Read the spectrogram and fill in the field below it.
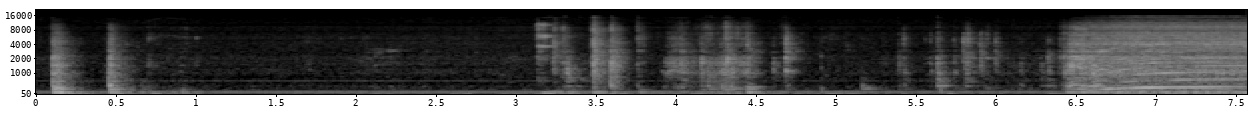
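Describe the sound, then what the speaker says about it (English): A big vacuum cleaner being used on a guitar under repair: scattered wooden knocks and handling noises, then the motor switches on loudly near the end and settles into a steady roaring whine. "Big old vacuum cleaner, huh?"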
